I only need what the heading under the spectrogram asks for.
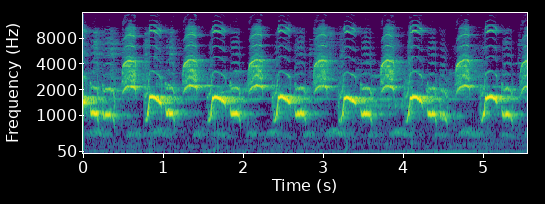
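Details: White-rumped shama song used to prompt birds to sing: a harsh, buzzy phrase with a falling whistle repeats steadily about every 0.7 seconds, roughly eight times, over a constant low hum.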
